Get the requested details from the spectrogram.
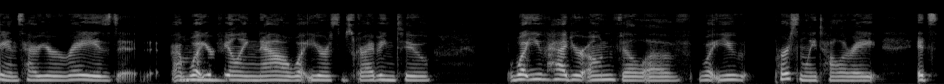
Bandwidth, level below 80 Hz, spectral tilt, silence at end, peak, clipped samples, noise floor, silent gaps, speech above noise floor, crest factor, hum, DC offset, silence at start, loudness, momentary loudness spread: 11.5 kHz; -70 dBFS; -5.5 dB/octave; 0.1 s; -8 dBFS; under 0.1%; -61 dBFS; none; 36 dB; 16 dB; none; under 0.1%; 0 s; -25 LUFS; 11 LU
